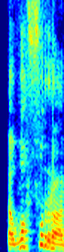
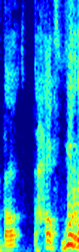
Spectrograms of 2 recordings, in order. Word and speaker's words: Tahawwur: जब से राणा ये तवफुर तवुर राणा गिरफ्तार हुआ है तवुर आपु प्रोनाउंसिएशन ठीक नहीं है हमको आप कैसे कश्मीरी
